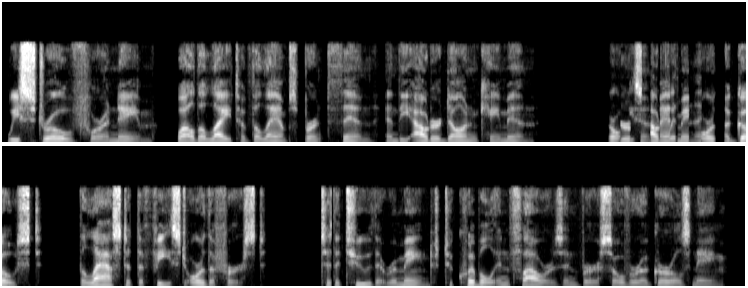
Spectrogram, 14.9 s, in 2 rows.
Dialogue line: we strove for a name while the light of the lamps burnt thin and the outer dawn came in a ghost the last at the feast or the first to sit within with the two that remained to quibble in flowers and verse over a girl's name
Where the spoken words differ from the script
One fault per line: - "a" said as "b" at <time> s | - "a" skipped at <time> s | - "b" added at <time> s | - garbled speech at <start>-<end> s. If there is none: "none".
- garbled speech at 6.1-7.2 s
- "sit within with" skipped at 10.7 s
